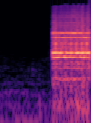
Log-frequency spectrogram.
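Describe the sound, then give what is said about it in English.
After a half-second of near silence, a loud electronic phone ring tone abruptly starts and holds steady with bright, tonal harmonics, heard alone without any talking, as an Odin VI talking mobile phone is turned on by pressing and holding its end call power button. “Again, to turn on the Odin VI, press and hold the end call power button until you hear a phone ring sound.”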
